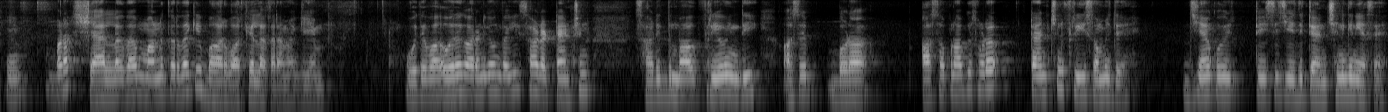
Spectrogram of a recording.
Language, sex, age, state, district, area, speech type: Dogri, male, 18-30, Jammu and Kashmir, Reasi, urban, spontaneous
